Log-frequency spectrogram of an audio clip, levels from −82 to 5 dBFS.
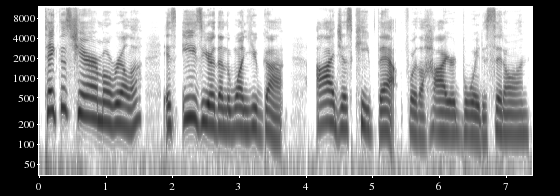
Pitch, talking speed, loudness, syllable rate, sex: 180 Hz, 180 wpm, -20 LUFS, 4.5 syllables/s, female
